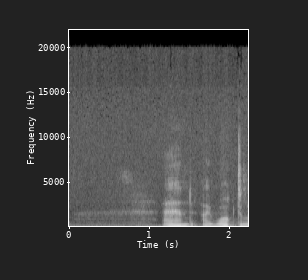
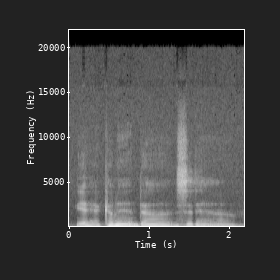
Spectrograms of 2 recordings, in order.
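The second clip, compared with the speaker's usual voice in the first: [name] imitation; 6 semitones higher, slower than usual. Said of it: "And Bobby said".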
